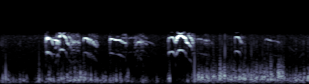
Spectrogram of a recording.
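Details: Small pratincole calls: quick, high, clipped notes that slur downward, coming in rapid bunches, as if several birds call together, against steady low rumbling background noise.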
